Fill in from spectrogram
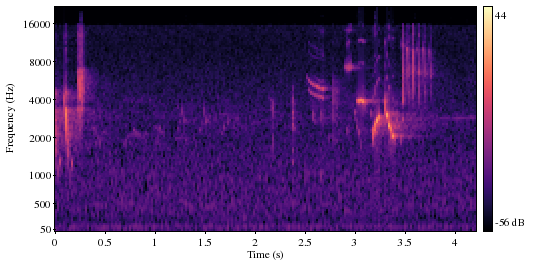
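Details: A common nightingale (Luscinia megarhynchos) begins with two loud notes, stays mostly quiet, then delivers a rising phrase of whistles and quick repeated notes ending in a buzzy trill.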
